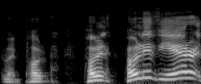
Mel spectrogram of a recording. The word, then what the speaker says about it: Poilievre: And yeah, we got Poilievre, the conservative leader. What can any of you guys pronounce his name?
